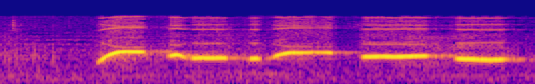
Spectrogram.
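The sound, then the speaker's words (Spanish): A man whistles a short tune while at the helm of a boat speeding out to sea: several loud, clear, high notes with sliding pitches, broken by brief pauses. “Él se puso a silbar.”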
